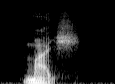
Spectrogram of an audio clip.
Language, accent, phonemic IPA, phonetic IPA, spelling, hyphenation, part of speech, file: Portuguese, Brazil, /ˈmajs/, [ˈmaɪ̯s], mais, mais, adverb / conjunction / noun, Pt-mais.ogg
- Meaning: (adverb) 1. used to form the comparative of adjectives and adverbs; more; -er 2. preceded by the definitive article, used to form the superlative of adjectives and adverbs; most; -est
